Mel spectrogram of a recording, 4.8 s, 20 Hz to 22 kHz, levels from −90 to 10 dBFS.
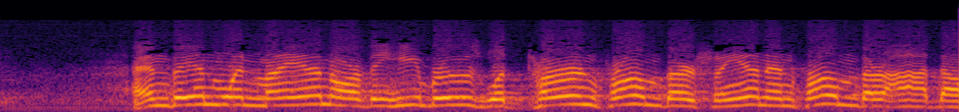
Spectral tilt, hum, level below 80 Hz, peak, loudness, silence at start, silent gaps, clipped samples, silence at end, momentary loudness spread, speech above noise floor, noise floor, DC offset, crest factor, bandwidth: -6.5 dB/octave; none; -54 dBFS; -2 dBFS; -13 LUFS; 0 s; none; under 0.1%; 0 s; 3 LU; 29 dB; -41 dBFS; under 0.1%; 10 dB; 8.8 kHz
